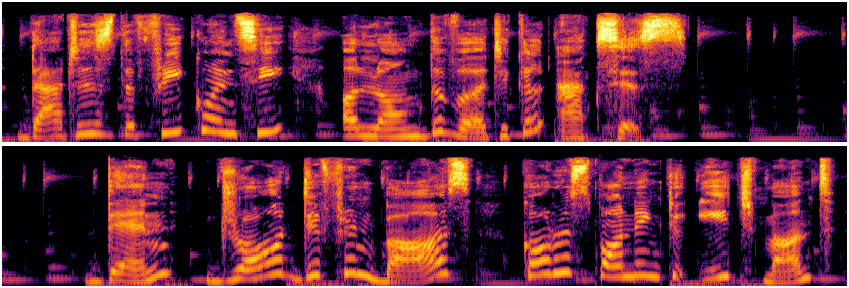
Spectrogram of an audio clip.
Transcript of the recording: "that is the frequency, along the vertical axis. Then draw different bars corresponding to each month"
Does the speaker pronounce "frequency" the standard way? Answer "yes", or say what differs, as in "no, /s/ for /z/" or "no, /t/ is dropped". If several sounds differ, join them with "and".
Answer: yes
